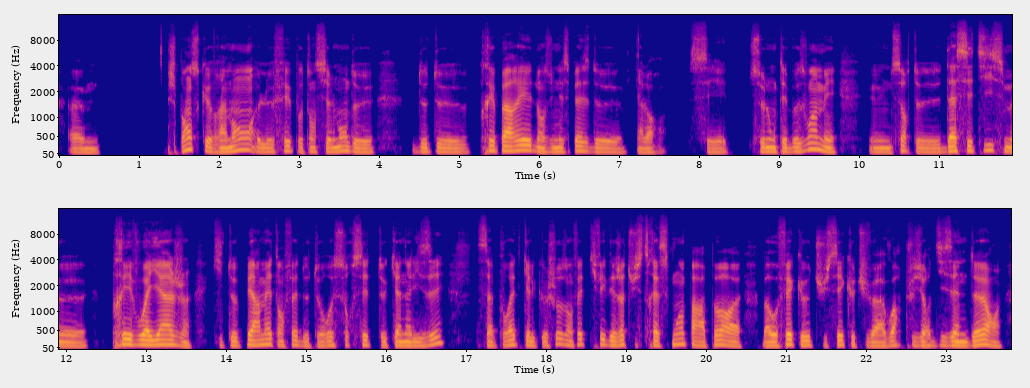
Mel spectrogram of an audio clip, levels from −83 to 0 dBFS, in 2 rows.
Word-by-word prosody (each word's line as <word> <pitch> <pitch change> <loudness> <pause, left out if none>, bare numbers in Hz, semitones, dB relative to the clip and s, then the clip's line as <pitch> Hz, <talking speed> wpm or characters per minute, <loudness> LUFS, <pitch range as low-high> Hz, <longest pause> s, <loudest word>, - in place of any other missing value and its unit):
hem, 90 -1 -3 0.9
je - - -6
pense 155 +1 0
que 120 - -1
vraiment, 110 +10 +2
le 100 0 -1
fait 125 +5 -3
potentiellement, 105 +1 -1
de 95 -3 -1 0.5
de 100 +2 -3
te 95 -2 -2
préparer 125 +2 +4
dans 105 -4 0
une 100 +1 0
espèce 115 +3 -2
de 95 -3 -2 0.2
alors 90 +1 -5 0.3
c'est, 90 0 -6 0.3
selon 105 -2 +1
tes 105 0 -1
besoins 110 - 0
mais 105 -9 +1 0.4
une 95 0 -1
sorte, 120 -3 -4
heu, 95 -1 -2
d'ascétisme, 120 +2 +1
heu, 95 -1 -1 0.3
pré-voyage 125 -3 +5 0.3
qui - - -11
te 110 - -1
permette, 120 +6 +2
en 105 - -1
fait, 120 +4 -2
de 100 -2 -4
te 90 - -9
ressourcer, 110 +4 -2
de - - -23
te 105 - -5
canaliser. 100 - +1 0.4
Ça 105 -2 -2
pourrait 110 +6 0
être 120 - -15
quelque 105 -2 -1
chose, 140 +7 -3
en 115 - -1
fait, 135 -1 -2
qui - - -9
fait 130 - +1
que - - -11
déjà 115 +2 +3
tu - - -6
stresses 115 -3 -1
moins 140 +2 +1
par 110 -5 0
rapport, 115 +4 +2
heu, 95 - -1 0.3
bah, 95 - +2
au 95 0 +5
fait 130 +8 +5
que 110 0 +2
tu 100 - -8
sais 120 +5 +1
que 110 - -5
tu 95 - -9
vas 95 -1 +2
avoir 110 +4 0
plusieurs 105 -3 -2
dizaines 105 -1 +1
d'heures, 115 -3 +4
105 Hz, 175 wpm, -23 LUFS, 95-120 Hz, 0.9 s, pré-voyage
